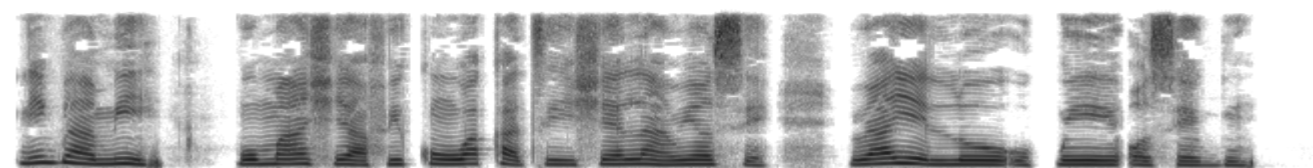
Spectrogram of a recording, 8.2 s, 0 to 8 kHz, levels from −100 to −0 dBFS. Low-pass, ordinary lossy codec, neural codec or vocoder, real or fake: 7.2 kHz; MP3, 48 kbps; none; real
